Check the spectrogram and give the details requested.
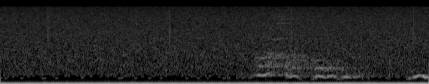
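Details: Distant wild Great Horned Owl giving uncommon single squawks and "wild" hoots. After a noisy pause, a series of short, quavering low notes follows in quick succession, partly masked by a constant deep hum.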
